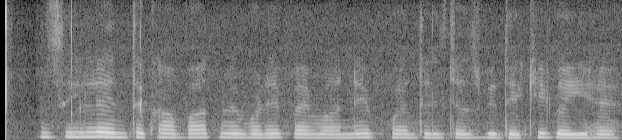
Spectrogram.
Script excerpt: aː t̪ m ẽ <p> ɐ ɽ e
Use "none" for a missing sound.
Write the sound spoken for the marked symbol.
b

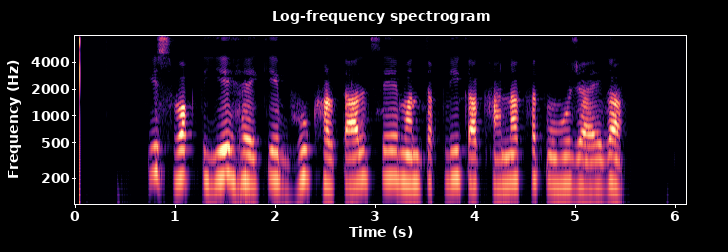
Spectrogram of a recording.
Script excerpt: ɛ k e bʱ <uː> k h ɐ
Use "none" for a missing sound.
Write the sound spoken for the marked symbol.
uː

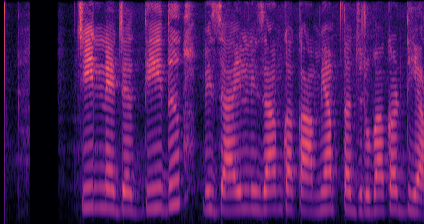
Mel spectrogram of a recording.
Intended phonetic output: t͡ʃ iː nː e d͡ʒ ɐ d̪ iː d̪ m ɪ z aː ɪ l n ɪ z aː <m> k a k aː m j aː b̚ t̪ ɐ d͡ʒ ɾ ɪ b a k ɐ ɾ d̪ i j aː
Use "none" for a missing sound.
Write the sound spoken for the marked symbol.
m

